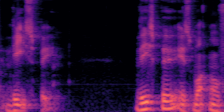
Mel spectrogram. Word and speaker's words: Visby: Visby has the same pronunciation of VIS as in, for example, Isa, but by is not at all like the English by. The closest I could come up with was how you start when saying Byzantine Empire, but with a longer Y.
